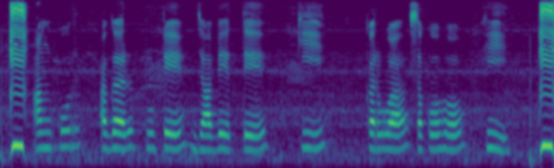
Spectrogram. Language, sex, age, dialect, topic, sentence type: Magahi, female, 18-24, Northeastern/Surjapuri, agriculture, question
